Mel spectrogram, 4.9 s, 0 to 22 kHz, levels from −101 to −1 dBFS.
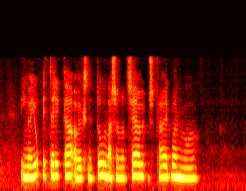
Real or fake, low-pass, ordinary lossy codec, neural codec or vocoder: fake; 7.2 kHz; MP3, 64 kbps; codec, 16 kHz, 1 kbps, FunCodec, trained on LibriTTS, 50 frames a second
